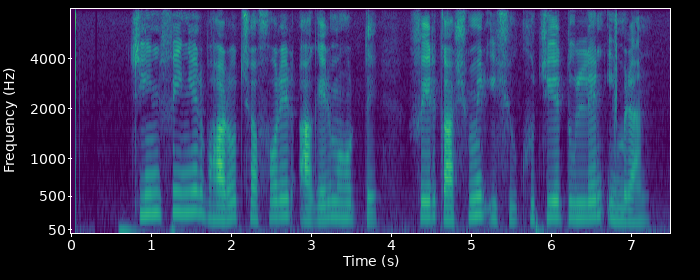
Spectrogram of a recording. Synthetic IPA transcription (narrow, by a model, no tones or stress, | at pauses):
t͡ɕinfiŋeɾbʱaɾot̪ʃɔfoɾeɾaɡeɾmuɦuɾt̪efeɾkaʃmiɾiʃukʰut͡ɕiet̪ulːenimɾan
